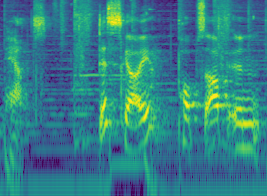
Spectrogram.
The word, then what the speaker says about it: Hertz: don't don't say it his name is just heads even in german you have two words his name heads and also you have the heart which you also pronounce as herz so it doesn't really make a difference in german but it really makes a difference in english don't pronounce him hurts pronounce him heads this guy pops up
